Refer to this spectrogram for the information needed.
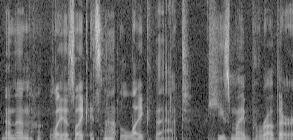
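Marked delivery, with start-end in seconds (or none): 1.1-3.7 play-acted, slow, patronizing, condescending, talking down. Retelling a movie scene where Leia answers Han: imitating condescending Leia. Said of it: "she just says it so condescending".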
